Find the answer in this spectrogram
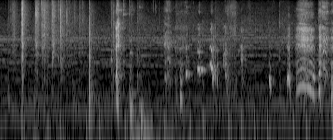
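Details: Background music with bursts of talking and laughter indoors; no animal calls stand out.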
